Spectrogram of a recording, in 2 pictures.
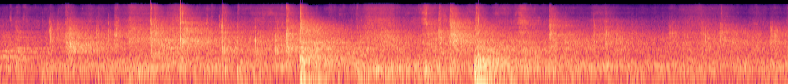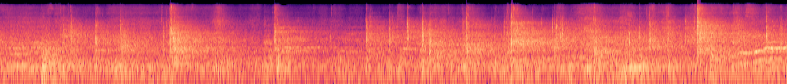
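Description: Ice hockey goalie skates scraping and pushing on rink ice, broken by many sharp knocks and thuds of goalie gear on the ice, two of them heavy, about six and nine seconds in. The rink's hall gives it echo.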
